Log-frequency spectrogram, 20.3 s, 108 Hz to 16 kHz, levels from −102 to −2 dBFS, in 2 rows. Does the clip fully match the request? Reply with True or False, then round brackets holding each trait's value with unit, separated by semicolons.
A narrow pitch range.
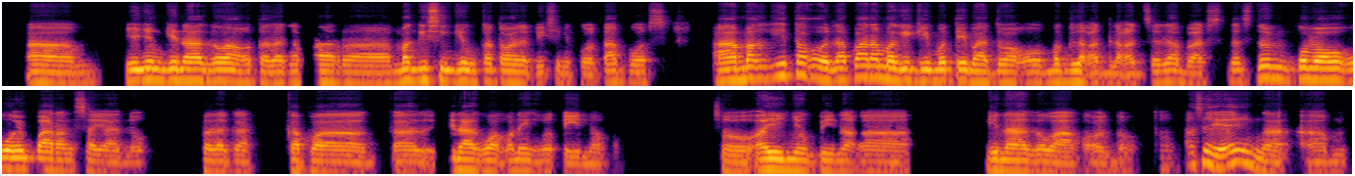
False (3.8 semitones)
